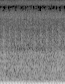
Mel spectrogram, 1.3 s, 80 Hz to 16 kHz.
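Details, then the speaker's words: Turbo Honda H22 in CB7 Accord, first startup after fixing no-start, warming at idle, not yet revved, running rich: faint quick light tick over low idle, quieter than before, from one side; builder suggests valve lash adjustment, unconfirmed. "It's not as loud as it was in the previous clip. Haven't revved it yet. Letting it warm up a little bit."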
